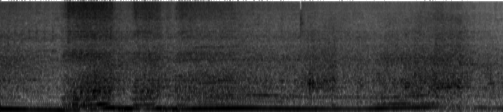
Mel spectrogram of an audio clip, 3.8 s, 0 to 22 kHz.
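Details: Rover 216GTi with an ongoing running fault, revved during troubleshooting: revs rise and fall unevenly with wavering stumbling note under throttle, unchanged; rough running, cause not yet found.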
